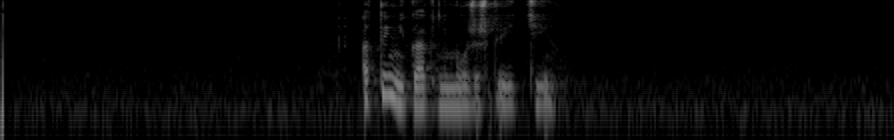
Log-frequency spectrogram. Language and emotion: Russian, sad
